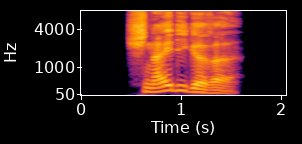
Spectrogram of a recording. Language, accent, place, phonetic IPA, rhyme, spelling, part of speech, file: German, Germany, Berlin, [ˈʃnaɪ̯dɪɡəʁə], -aɪ̯dɪɡəʁə, schneidigere, adjective, De-schneidigere.ogg
- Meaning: inflection of schneidig: 1. strong/mixed nominative/accusative feminine singular comparative degree 2. strong nominative/accusative plural comparative degree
